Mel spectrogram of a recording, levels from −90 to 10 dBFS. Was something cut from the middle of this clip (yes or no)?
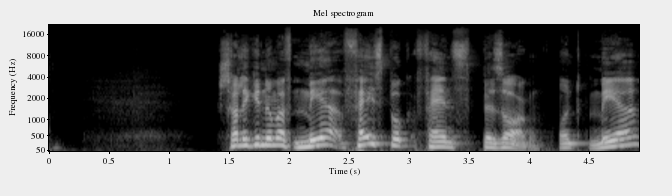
yes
